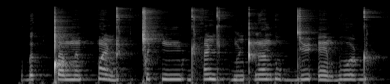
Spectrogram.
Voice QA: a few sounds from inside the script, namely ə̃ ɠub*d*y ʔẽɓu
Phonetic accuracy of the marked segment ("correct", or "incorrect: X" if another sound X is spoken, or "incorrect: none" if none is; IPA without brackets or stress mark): correct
